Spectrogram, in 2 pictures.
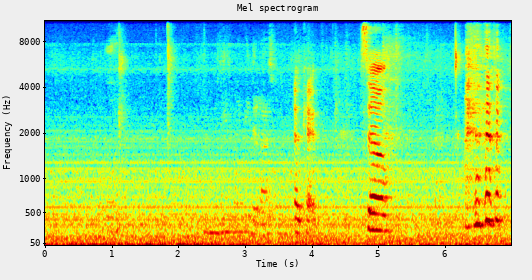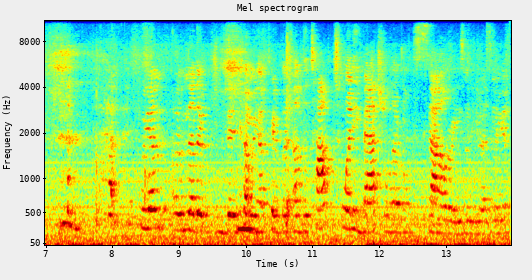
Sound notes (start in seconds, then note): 6.3 laughs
